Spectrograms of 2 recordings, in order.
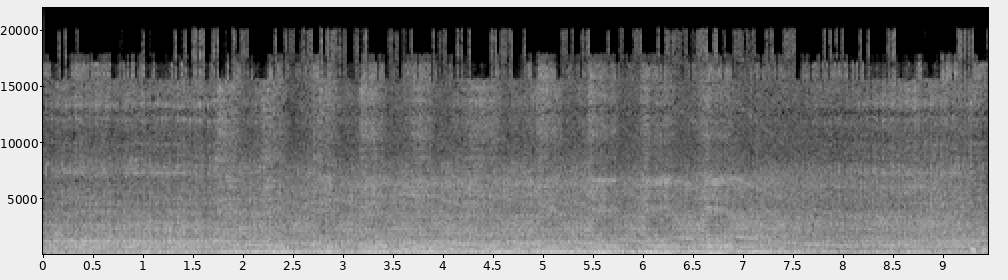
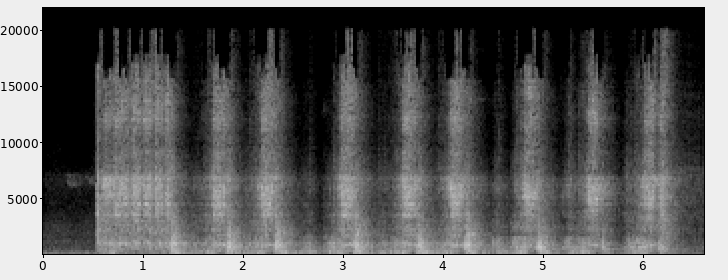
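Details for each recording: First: Restored 1985 SS80 carburettor petrol engine, after it was started and the timing corrected: revs blip up and settle into a fairly steady idle with no obvious knocking; it is running normally. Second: 1985 Maruti SS80 carburettor car under restoration: engine cranks in slow uneven surges for about six seconds without catching; hard starting, missing or timing change suspected; smoke and an overheated added wire noticed afterwards.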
